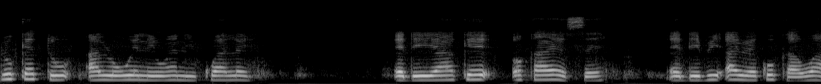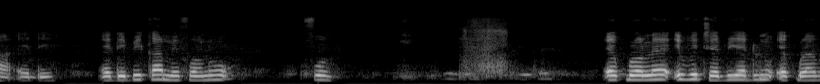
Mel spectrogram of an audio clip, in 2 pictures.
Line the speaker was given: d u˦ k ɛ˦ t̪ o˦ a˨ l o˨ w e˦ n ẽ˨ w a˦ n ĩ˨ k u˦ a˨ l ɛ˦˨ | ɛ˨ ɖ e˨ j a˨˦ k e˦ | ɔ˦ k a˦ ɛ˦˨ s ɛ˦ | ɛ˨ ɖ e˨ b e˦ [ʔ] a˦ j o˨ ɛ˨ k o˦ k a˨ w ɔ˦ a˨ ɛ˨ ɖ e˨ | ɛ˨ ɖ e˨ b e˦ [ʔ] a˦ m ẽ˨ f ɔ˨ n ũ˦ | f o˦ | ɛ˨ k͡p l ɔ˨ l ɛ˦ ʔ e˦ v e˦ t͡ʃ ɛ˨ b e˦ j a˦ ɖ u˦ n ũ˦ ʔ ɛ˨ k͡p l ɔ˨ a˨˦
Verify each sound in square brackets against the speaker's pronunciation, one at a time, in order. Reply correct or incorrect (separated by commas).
correct, incorrect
